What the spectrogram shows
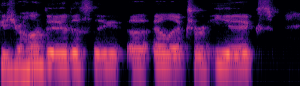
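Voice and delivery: slow, dim clerk voice. Reading a sponsor ad, voicing the person behind the counter, dumb counter guy voice. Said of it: "I don't know why I do that voice every time".

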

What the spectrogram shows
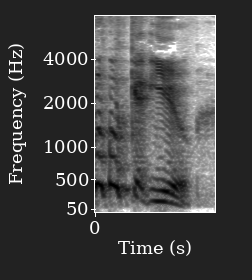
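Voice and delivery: playful teasing. Narrator reads the girl's companions discovering her secret and teasing her; teasing. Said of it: "they teased the girl".

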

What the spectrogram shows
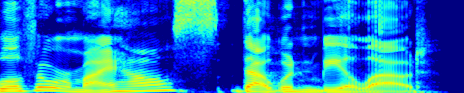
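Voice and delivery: plain

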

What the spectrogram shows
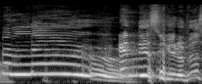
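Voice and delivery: very high, awful put-on British accent. In a comedy bit after the portal closes, greeting everyone: bad British accent. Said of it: "I have a bad British accent".

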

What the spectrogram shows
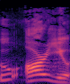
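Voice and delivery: put-on choked-up, tearful, crying, breaking-down voice. Retelling a stranger's tearful question in a car: imitating someone crying. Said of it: "this guy starts breaking down, crying".

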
